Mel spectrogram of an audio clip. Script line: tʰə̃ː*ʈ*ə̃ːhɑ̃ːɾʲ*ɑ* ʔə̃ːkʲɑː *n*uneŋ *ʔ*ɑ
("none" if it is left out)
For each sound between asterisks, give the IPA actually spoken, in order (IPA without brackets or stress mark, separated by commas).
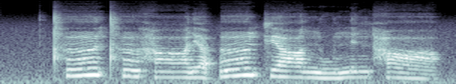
tʰ, ɑ, n, h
